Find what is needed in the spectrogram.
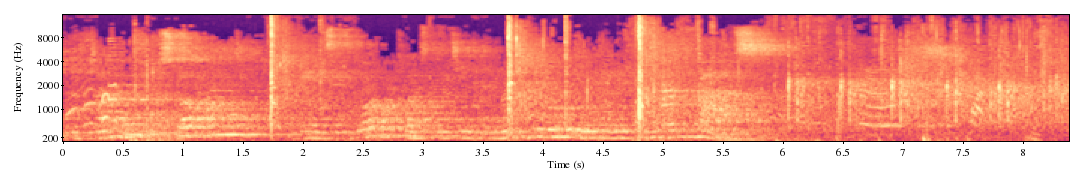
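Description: Badminton rackets striking a shuttlecock in a rally: three sharp cracks, the second about two seconds after the first and the third about a second later, over background voices in a large hall.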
